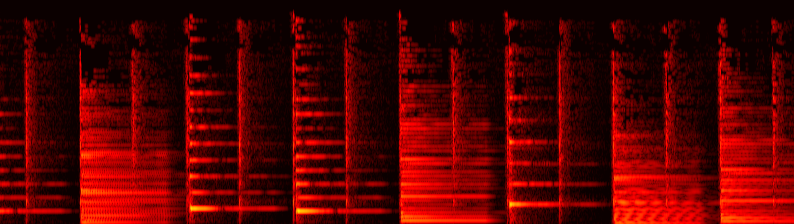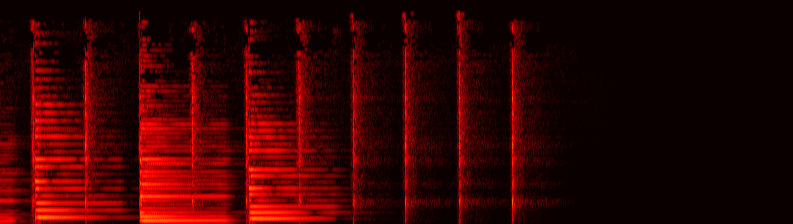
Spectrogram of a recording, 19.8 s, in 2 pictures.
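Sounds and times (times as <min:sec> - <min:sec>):
piano: 0:00.0 - 0:14.5.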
